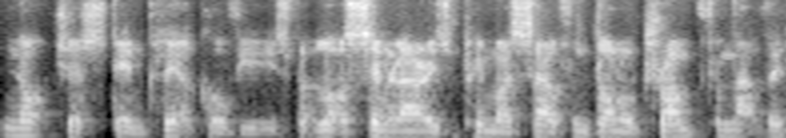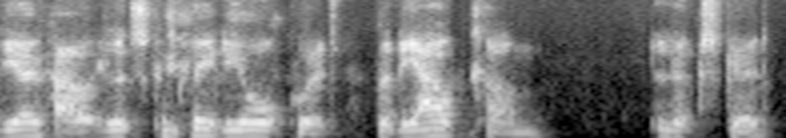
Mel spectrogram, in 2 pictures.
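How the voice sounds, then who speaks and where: A man's voice: mid-range voice, fairly even intonation, fast. A man, co-hosting a casual podcast chat, talking with enthusiasm and rambling restarts. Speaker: podcast co-host.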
